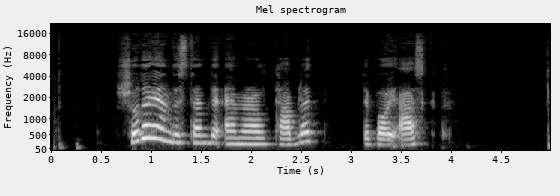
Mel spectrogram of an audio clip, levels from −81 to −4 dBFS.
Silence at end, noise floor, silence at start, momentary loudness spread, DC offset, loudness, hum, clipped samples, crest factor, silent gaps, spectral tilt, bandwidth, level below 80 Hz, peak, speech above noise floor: 1.25 s; -74 dBFS; 0.7 s; 12 LU; under 0.1%; -19 LUFS; none; under 0.1%; 18 dB; none; -5.5 dB/octave; 16 kHz; -68 dBFS; -2 dBFS; 56 dB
